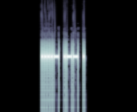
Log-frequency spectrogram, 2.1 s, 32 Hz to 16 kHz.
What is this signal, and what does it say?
Morse code, heard as a keyed tone, about 50 wpm, 700 Hz. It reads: 4WE
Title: Three Challenging Letter-Number Combinations 50wpm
